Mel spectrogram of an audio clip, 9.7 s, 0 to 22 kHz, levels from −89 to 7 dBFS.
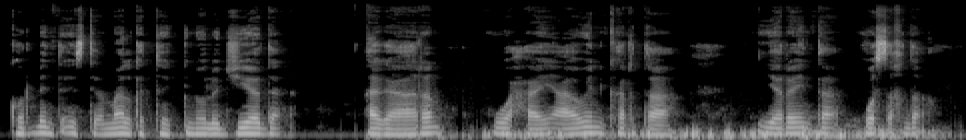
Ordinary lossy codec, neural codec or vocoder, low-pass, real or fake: none; none; 19.8 kHz; real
